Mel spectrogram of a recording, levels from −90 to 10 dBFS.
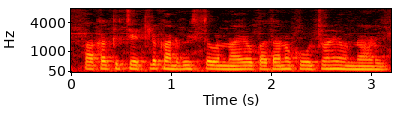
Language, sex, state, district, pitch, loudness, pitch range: Telugu, male, Andhra Pradesh, Srikakulam, 165 Hz, -29 LUFS, 160-175 Hz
